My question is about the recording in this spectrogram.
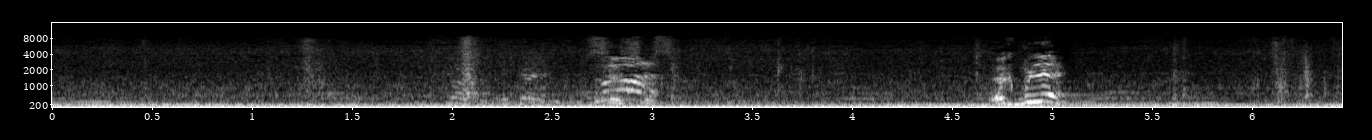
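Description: Military truck engine running close by, a steady low drone, while a man's voice calls out twice, about three seconds in and again near five seconds.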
